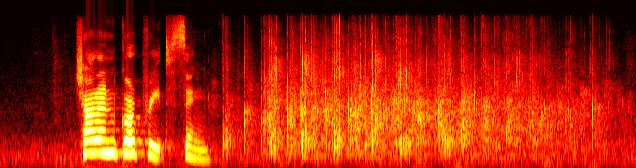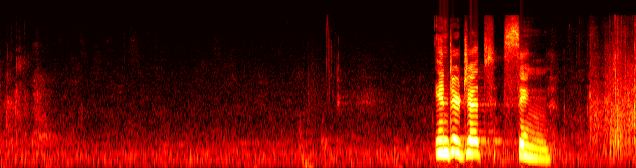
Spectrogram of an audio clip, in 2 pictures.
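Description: A woman announces a name through a microphone in a large hall.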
